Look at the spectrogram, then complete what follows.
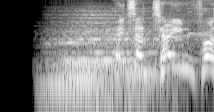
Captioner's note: xbox sound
